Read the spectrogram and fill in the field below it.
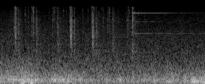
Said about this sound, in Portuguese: a janela fechada fazia um barulho relativamente leve comparado à tempestade lá fora, a qual era tão forte que parecia que o próprio céu resolveu declarar guerra ao chão.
